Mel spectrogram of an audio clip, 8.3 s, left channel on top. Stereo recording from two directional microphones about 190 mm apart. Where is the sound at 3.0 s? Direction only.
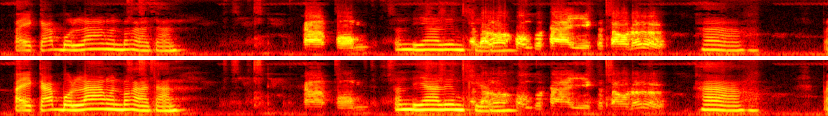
45° left (ahead or behind).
